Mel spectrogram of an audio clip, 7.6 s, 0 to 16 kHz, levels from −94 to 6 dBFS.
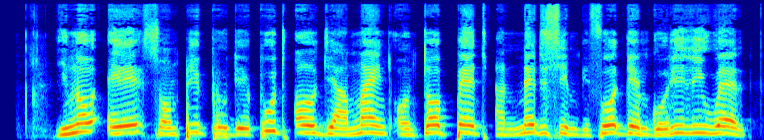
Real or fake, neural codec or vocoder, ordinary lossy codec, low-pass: fake; codec, 44.1 kHz, 2.6 kbps, SNAC; MP3, 64 kbps; 14.4 kHz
